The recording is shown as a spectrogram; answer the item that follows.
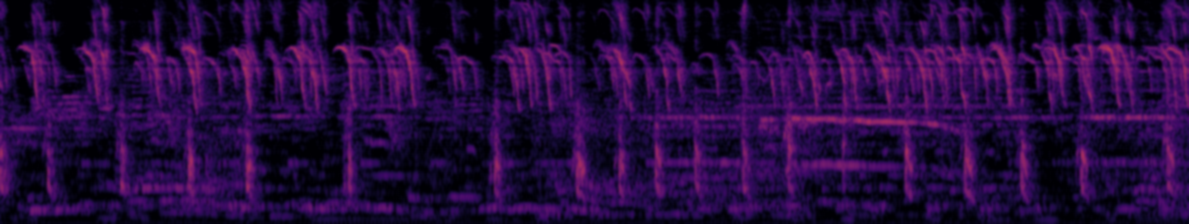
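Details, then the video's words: Domestic house hen with her chicks: a constant chorus of thin high peeping from the chicks over occasional lower clucks from the hen, with faint background noise. "House Hen and Chicks"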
